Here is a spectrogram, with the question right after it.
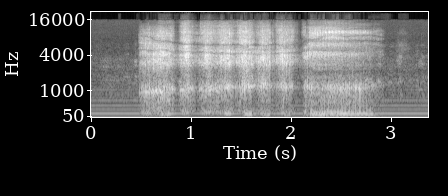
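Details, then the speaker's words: Comedian imitating someone's loud snoring (nose-snoring) that fills a whole hall, in a comedy routine: imitated snoring. "પણ અમુક અમુક તો હુતા હોય ને તો આખો હોલ ગંજવતા હોય"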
